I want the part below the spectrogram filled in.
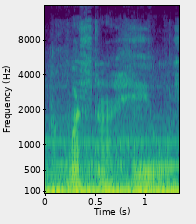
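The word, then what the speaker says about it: Wester Hailes: Western Hails or Hills. I think it's pronounced Haley's. Western Hails.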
